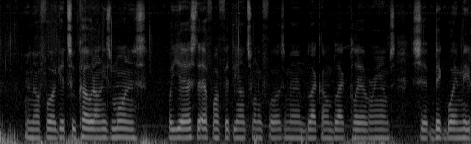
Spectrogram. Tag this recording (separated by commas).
Speech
